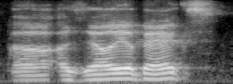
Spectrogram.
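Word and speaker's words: Azealia Banks: 485 is Azalea Banks. Did I pronounce that right?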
